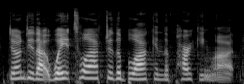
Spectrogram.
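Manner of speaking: ordinary delivery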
